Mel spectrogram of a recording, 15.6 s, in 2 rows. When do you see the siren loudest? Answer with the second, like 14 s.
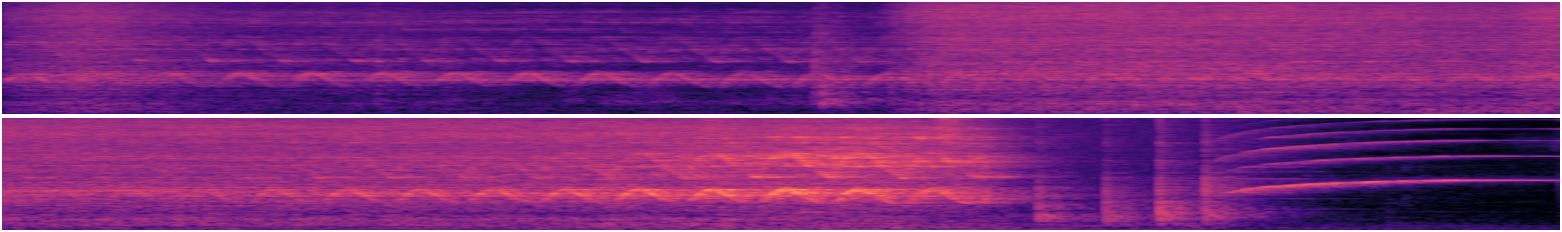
12 s.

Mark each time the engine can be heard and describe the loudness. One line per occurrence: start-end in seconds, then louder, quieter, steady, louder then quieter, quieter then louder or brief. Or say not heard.
0.0-2.2 brief
4.4-12.6 steady.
